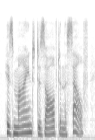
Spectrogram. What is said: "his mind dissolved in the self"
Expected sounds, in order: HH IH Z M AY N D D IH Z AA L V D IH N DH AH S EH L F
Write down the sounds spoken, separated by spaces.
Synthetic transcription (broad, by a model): HH IH Z M AY N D D IH Z AA L V D IH N DH AH S EH L F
